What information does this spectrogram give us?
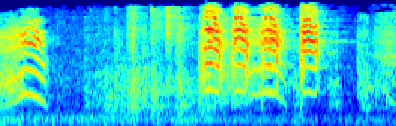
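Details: Green parrot giving one loud squawk that drops in pitch, followed by a cluster of three or four short, harsh, ringing squawks.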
